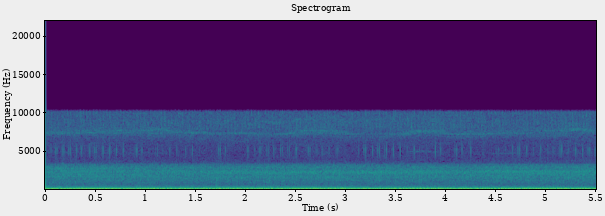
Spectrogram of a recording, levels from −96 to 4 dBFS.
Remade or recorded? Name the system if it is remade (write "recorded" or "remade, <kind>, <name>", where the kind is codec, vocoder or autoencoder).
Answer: recorded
